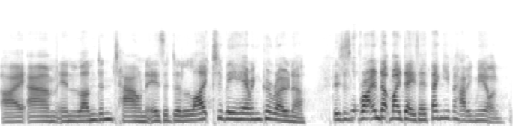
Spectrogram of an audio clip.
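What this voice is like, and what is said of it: English accent from England. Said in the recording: “if you guys cannot tell by ... accent, ... is from England.”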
